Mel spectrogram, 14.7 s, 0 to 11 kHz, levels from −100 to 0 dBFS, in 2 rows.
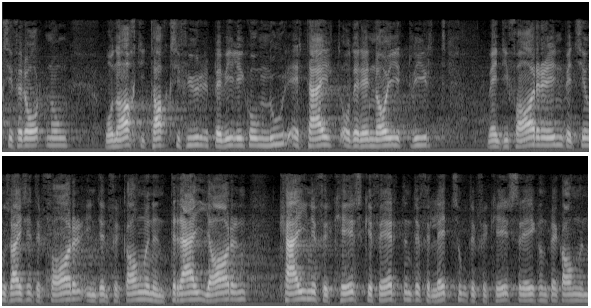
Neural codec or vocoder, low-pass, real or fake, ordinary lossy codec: none; 7.2 kHz; real; MP3, 48 kbps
